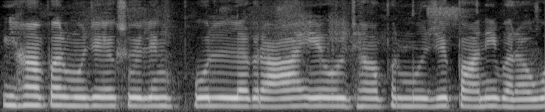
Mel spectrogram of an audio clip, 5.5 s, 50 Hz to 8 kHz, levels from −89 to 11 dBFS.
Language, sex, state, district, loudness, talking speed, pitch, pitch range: Hindi, female, Punjab, Fazilka, -17 LUFS, 185 wpm, 220 Hz, 210-220 Hz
